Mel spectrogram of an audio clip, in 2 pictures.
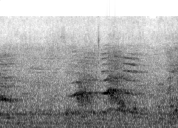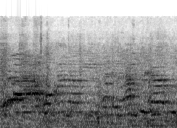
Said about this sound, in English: But after that, oh my God, why is the kid screaming?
